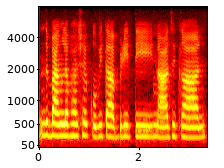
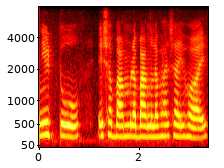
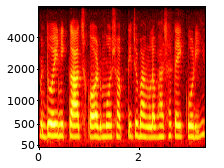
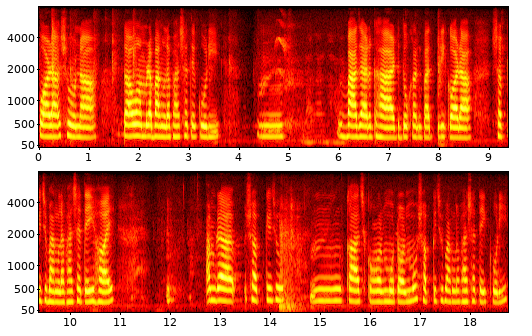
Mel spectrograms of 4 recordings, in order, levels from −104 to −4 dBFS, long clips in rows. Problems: continuous background conversations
